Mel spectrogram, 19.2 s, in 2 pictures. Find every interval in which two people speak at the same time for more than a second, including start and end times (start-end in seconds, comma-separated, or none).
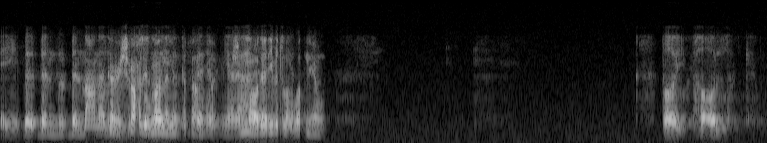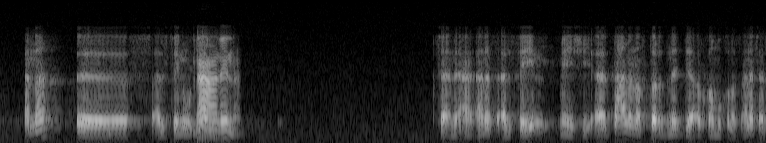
1.4-3.7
